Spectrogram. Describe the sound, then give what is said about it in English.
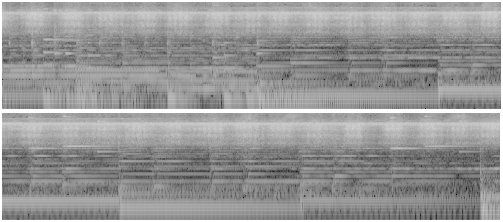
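Tree frogs chirp in a steady, rhythmic high-pitched chorus over a continuous hiss-like texture, layered above soft sustained musical drones that shift chords slowly. No one speaks. “Chirping of the tree frogs and nature taking you away to a healing place you want to be.”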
